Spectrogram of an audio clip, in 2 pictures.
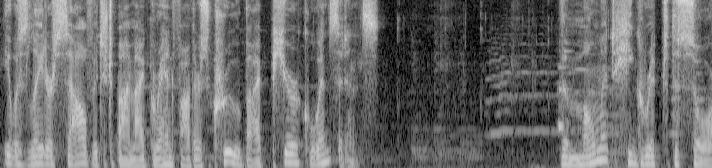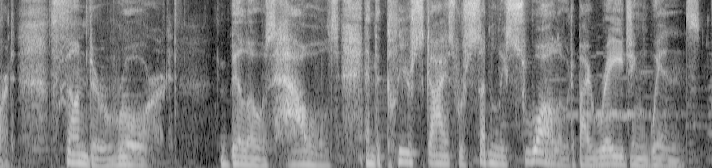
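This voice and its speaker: A man's voice: mid-range voice, measured pace, natural voice. Man as theatrical, teasing game captain. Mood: grand storytelling. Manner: dramatic, teasing, grandiose. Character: theatrical, scheming eyepatched cavalry captain, smooth storyteller. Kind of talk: video game voice acting. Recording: game music behind voice.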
